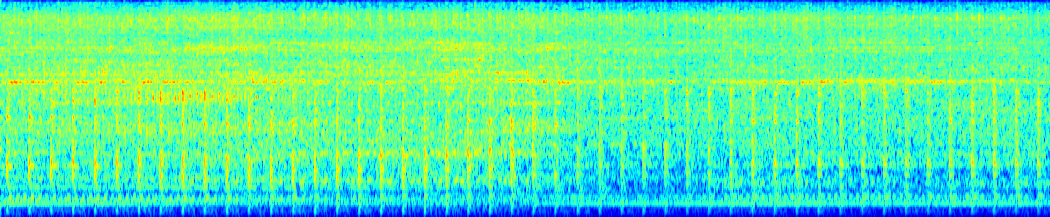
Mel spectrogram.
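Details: Acura at steady idle with a crisp, regular light tick about three times a second over the engine hum; source of the tick unconfirmed; engine ticking at idle.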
